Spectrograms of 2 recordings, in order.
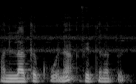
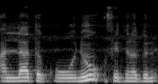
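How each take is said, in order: First: The verb ends with an a vowel. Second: The verb ends with a u vowel. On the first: The particle is read as the one that puts the verb in the subjunctive. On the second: The particle is read as the lightened form that leaves the verb unchanged.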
